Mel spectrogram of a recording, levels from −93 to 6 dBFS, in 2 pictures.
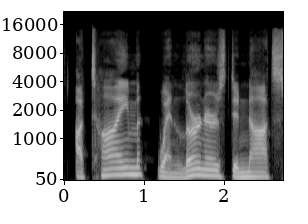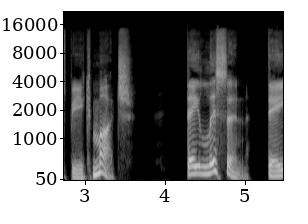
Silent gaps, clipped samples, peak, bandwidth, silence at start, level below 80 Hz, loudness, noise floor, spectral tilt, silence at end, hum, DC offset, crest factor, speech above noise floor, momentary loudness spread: none; under 0.1%; -8 dBFS; 15 kHz; 0.15 s; -56 dBFS; -23 LUFS; -78 dBFS; -4.5 dB/octave; 0 s; none; under 0.1%; 16 dB; 56 dB; 7 LU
